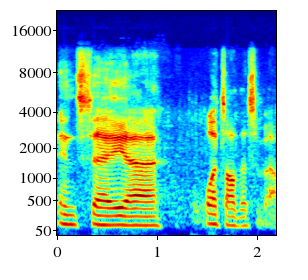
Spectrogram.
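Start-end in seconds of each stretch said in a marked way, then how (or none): 1.5-2.2 hushed, whispered goblin voice, said aside. Whispering a question to a goblin in goblin speak: whispering in goblin speak. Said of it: "I whisper to him in goblin speak".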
